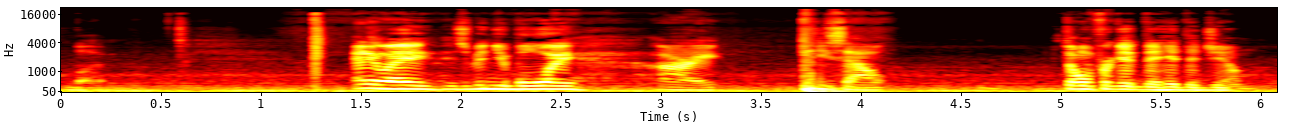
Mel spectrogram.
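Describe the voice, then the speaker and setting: Congested young man, excitable wrestling vlogger. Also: fairly high pitch, normal speed, a little hiss or hum. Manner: excitable, repeats rhetorical questions, many fillers. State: congested from a cold. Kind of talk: casual solo opinion vlog.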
